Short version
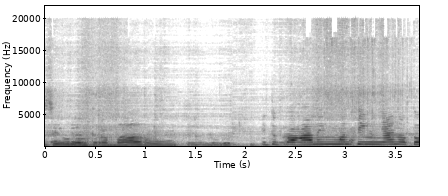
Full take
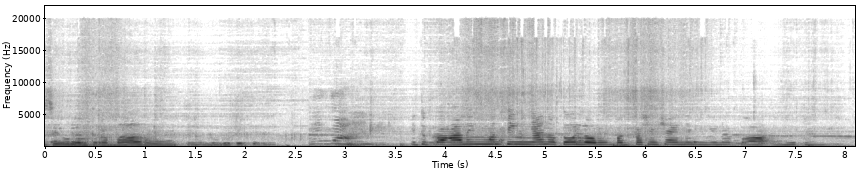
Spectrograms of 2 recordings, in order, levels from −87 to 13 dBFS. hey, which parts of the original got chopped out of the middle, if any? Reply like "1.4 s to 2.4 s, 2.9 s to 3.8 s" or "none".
1.8 s to 3.3 s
